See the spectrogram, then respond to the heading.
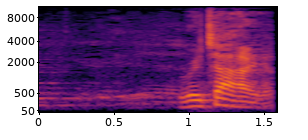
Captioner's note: audience members affirming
